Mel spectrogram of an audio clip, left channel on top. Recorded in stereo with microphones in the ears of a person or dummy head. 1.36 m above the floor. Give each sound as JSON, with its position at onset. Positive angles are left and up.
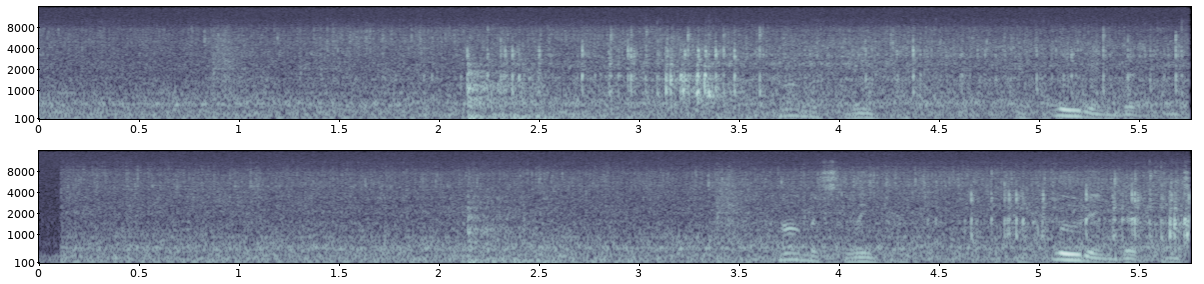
{"t": 2.1, "sound": "an explosion", "side_deg": 30}
{"t": 3.7, "sound": "a man speaking", "side_deg": -65}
